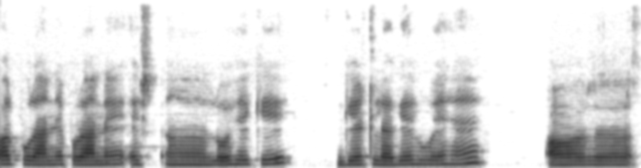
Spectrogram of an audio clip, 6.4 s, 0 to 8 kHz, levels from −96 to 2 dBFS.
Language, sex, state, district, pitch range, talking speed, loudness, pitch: Hindi, female, Bihar, Muzaffarpur, 180-200 Hz, 110 wpm, -20 LUFS, 185 Hz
